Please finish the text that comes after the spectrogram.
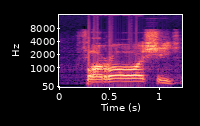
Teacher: Kemudian farashi, Ra-nya 2 harokat. Nah, kemudian Ra-nya ini ditafhimkan, ditebalkan.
